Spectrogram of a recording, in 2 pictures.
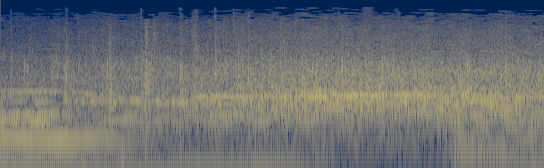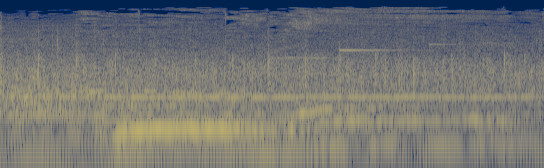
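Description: Audience applauding, with held musical tones sounding beneath the clapping.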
